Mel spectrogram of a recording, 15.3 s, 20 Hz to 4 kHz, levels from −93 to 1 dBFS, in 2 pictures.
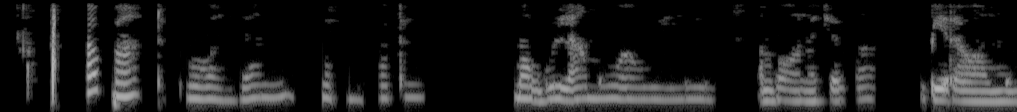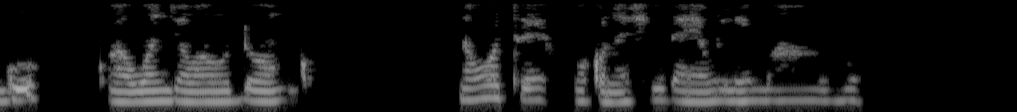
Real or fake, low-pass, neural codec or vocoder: real; 3.6 kHz; none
